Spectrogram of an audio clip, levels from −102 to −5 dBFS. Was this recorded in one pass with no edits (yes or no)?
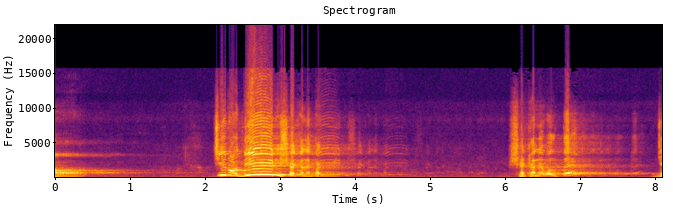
yes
